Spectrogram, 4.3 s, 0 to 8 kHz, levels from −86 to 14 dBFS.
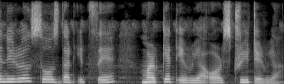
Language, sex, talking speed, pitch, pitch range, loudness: English, female, 140 wpm, 220 Hz, 200-245 Hz, -17 LUFS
